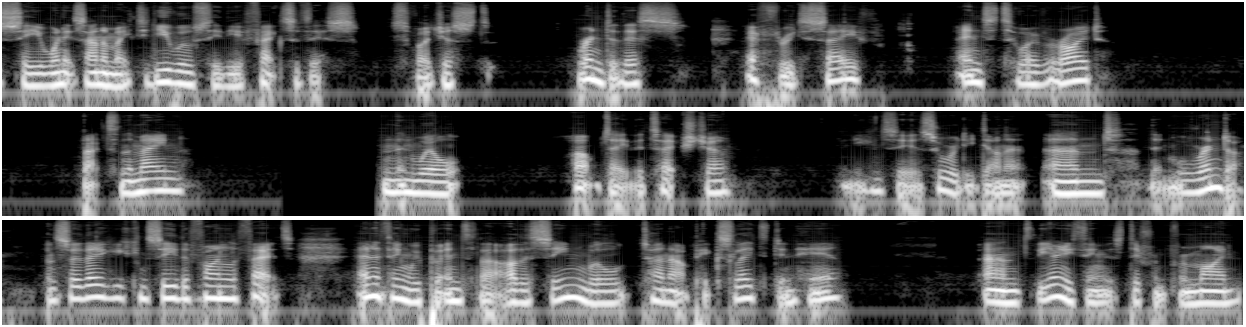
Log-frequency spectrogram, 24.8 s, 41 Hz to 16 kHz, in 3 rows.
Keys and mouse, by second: 4.4 F12, 8.1 click, 10.1 middle click, 10.6 click, 11.3 middle click, 12.6 middle click, 13.3 click, 14.0 middle click, 15.0 click.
